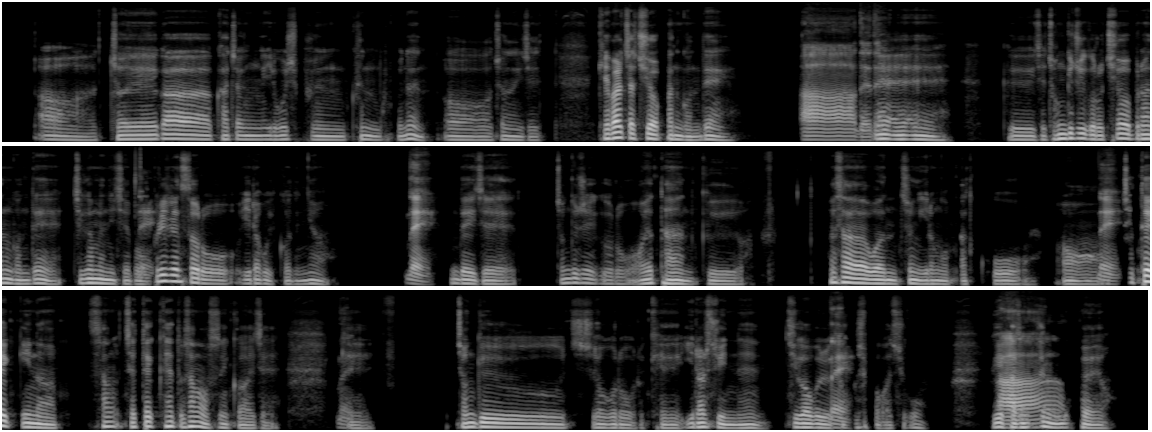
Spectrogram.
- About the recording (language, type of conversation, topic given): Korean, unstructured, 당신이 이루고 싶은 가장 큰 목표는 무엇인가요?
- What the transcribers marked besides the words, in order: other background noise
